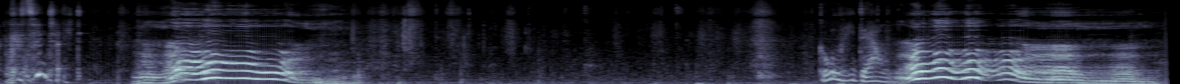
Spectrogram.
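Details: A Great Dane, female, gives two drawn-out, wavering howls that rise, hold, then slide down; she also sneezes and "talks" in her own way.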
